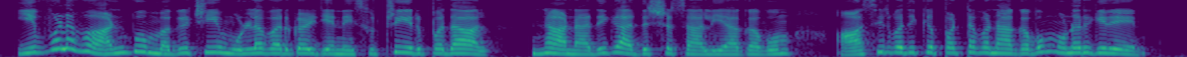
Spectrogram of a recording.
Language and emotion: Tamil, happy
